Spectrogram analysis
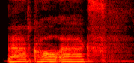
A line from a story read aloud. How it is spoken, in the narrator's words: he murmured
